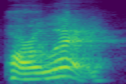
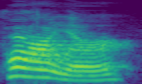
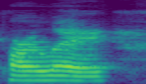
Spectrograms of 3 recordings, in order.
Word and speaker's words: Parler: her son uh parlay it was parlay originally and then as you were saying in your little film in the intro there a lot of people around here just pronounce it parlor and perhaps if we want to even reboot the pronunciation we might be asking too much of americans to say at parlay so i i would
